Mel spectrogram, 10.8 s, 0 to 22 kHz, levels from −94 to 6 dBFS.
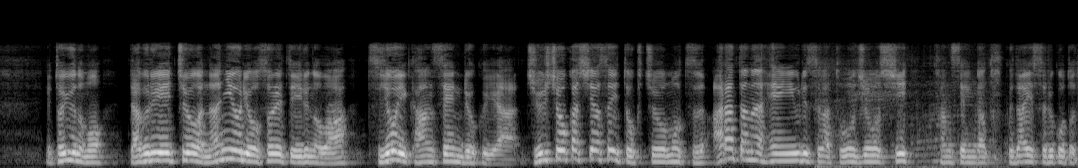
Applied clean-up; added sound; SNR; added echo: neural separator model SepFormer DNS4.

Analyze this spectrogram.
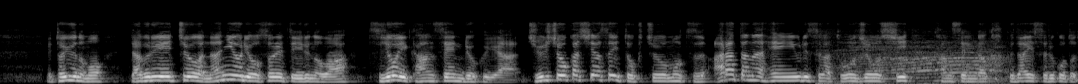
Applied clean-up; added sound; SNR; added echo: none; Livestock, farm animals, working animals; 15 dB; reverberation time 0.2 s.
